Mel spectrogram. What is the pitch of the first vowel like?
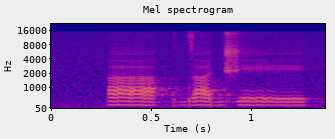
low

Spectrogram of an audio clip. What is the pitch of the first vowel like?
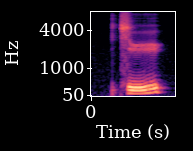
rising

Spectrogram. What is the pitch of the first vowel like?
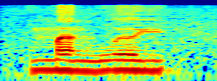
low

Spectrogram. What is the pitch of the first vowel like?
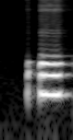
high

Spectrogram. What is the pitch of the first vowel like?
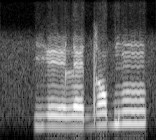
low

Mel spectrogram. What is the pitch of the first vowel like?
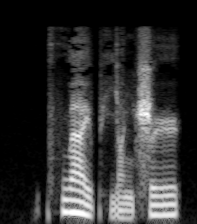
falling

